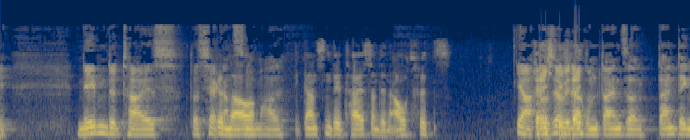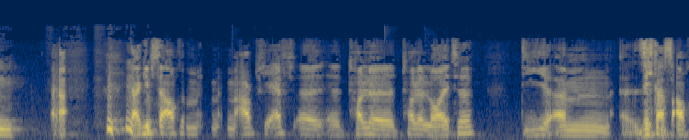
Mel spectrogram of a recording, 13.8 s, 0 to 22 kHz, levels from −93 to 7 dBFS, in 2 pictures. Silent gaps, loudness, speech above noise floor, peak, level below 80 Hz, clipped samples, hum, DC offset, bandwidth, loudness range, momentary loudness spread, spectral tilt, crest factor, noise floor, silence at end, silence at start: none; -19 LUFS; 45 dB; 0 dBFS; -52 dBFS; under 0.1%; none; under 0.1%; 11.5 kHz; 5 LU; 13 LU; -5 dB/octave; 20 dB; -63 dBFS; 0 s; 0 s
